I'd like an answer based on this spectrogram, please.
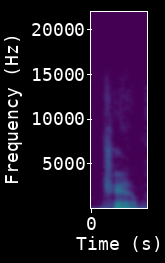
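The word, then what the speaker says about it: XAMPP: create this application platform called champ it's how it's pronounced it is cross-platform which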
